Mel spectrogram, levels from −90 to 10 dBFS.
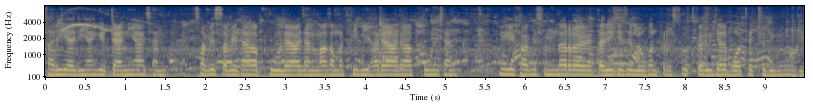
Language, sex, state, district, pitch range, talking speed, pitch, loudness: Garhwali, male, Uttarakhand, Tehri Garhwal, 185-195 Hz, 170 wpm, 190 Hz, -16 LUFS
